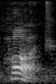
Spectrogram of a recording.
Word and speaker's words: hurt: hurt. hurt, 다치게 하다. 아프다. 다친. 마음의 상처를 입은 이런 뜻이에요. 그냥 hurt하는 게 아니고 R 발음이 있으니까 약간 R은 입천장에 닿을까 말까. hurt.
